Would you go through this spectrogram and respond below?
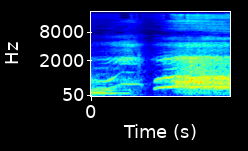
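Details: A 4-year-old child's crying wail, with a brief breath pause before a louder, rising cry resumes.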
